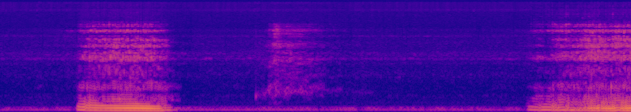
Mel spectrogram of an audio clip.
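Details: Sleep recording of a person snoring: two loud, low, rattling snores on breathing in, with a quiet exhale between.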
